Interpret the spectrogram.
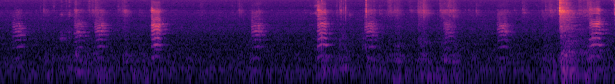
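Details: Caged zebra finches by their wicker basket nest give a loose series of brief, nasal, honking chirps, a few louder ones standing out against low room noise.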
